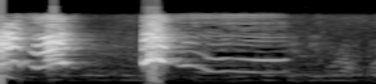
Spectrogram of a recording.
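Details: West Highland White Terrier 'talks' when urged by its owner: a short warbling yowl, then a sharp moan that settles into a steady drawn-out tone before fading.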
